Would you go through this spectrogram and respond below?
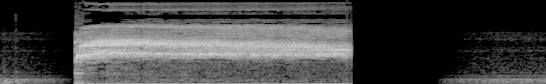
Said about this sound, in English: I used to have that just on a screen. Now it's just the pork scream. Now the pork scream just happens and then I go back.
